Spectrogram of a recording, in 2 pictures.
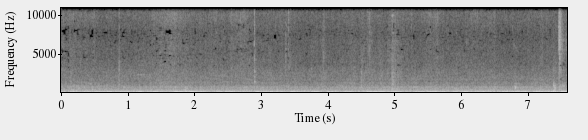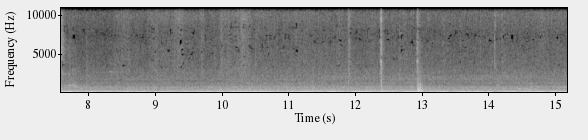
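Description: A steady low hum with a few sharp metal clinks as steel skewers and a cleaver knock against the roasting pan; the loudest clink comes near the end.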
